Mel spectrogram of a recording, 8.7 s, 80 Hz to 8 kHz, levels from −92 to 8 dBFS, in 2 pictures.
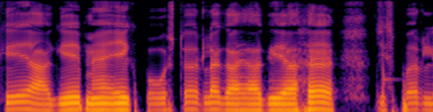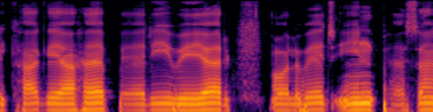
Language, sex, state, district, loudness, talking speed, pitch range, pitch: Hindi, male, Jharkhand, Deoghar, -18 LUFS, 120 wpm, 120-125 Hz, 120 Hz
